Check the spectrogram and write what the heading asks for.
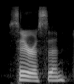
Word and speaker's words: Saracen: Saracen. – Saracen.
